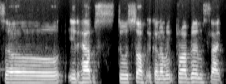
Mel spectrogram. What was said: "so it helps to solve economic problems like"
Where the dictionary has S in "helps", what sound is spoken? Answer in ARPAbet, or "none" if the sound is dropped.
S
